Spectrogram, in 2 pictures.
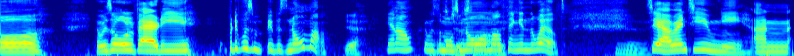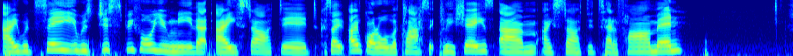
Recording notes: We recorded this in person whilst walking around the forestry at Pembrey Country Park and it was an incredible experience!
